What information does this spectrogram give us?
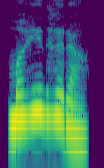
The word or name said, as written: ಮಹೀಧ್ರ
